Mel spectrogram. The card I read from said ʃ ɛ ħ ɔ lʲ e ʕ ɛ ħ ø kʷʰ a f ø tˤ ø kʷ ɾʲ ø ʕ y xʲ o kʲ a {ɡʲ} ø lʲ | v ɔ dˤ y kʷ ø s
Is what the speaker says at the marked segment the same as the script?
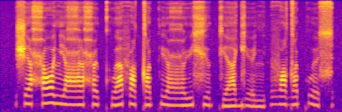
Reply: yes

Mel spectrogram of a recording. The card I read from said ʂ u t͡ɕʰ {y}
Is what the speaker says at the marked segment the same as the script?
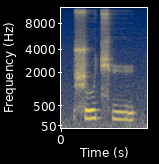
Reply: yes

